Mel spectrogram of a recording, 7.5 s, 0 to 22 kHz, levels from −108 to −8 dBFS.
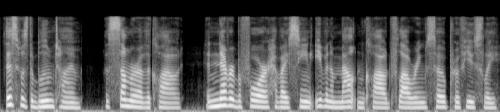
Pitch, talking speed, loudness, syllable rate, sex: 190 Hz, 185 wpm, -20 LUFS, 5.1 syllables/s, female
